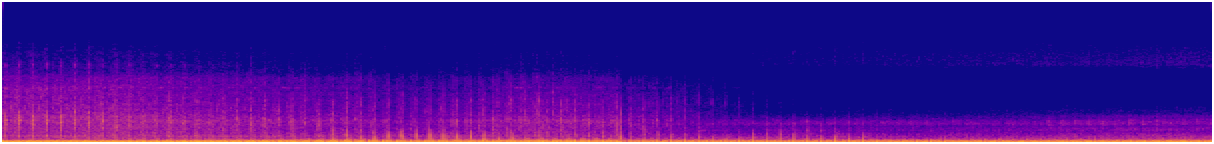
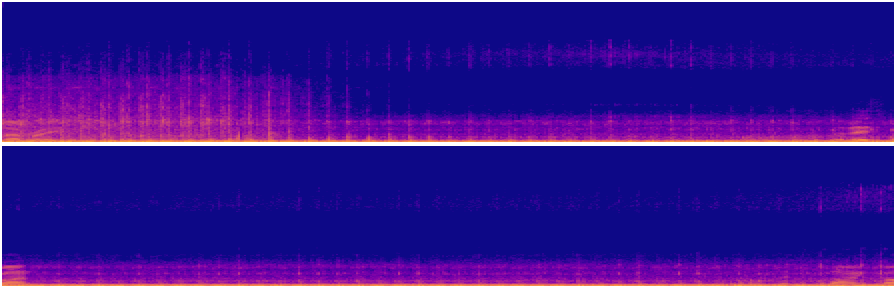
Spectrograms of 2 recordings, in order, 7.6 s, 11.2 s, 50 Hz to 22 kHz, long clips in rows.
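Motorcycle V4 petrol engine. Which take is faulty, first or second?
second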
